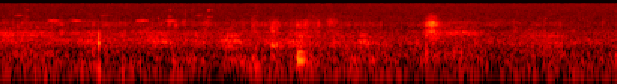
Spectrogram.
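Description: Faint, short dog sounds from Great Danes playing in the distance, one about two seconds in and a sharper one just before three seconds.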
